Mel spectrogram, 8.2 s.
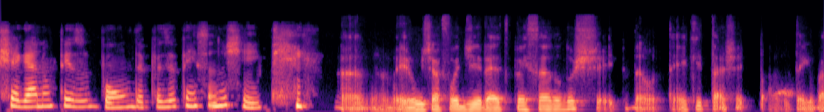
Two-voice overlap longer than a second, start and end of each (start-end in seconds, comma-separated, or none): none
